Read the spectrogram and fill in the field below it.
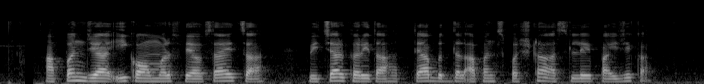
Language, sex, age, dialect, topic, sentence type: Marathi, male, 18-24, Standard Marathi, agriculture, question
